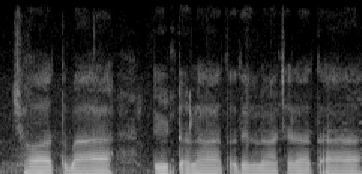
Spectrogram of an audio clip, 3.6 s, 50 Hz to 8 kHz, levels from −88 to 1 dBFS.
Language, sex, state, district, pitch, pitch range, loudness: Hindi, male, Uttar Pradesh, Gorakhpur, 120 Hz, 120-130 Hz, -28 LUFS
